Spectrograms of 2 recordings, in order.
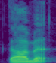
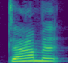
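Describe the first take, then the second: First: Low, resigned muttered reaction; resigned curse. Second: Loud, high mock-frustrated outburst; exasperated curse. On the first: Retold or imitated. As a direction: drop it low in defeat. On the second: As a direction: exclaim it, pitched up in comic exasperation. Same reaction, now exclaimed.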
